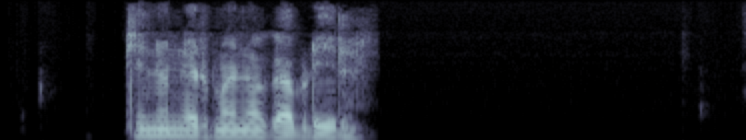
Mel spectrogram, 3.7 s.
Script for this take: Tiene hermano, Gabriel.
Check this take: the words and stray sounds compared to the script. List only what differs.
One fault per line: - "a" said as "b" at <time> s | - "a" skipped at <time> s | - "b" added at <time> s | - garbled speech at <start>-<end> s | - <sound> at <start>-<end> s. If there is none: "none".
- "un" added at 0.8 s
